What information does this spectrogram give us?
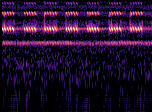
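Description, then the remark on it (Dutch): A cricket chirping sound effect: crickets chirp in a steady, rapid rhythm, a high shrill trill repeating in short bursts about three times a second, clear with no voices present. “Mag hier even dan krekels zo meteen?”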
